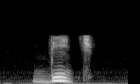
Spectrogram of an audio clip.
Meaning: 1. bastard, illegitimate child 2. sucker (an undesired stem growing out of the roots or lower trunk of a plant) 3. errand boy, servant boy 4. cheeky bastard, shrewd person, streetwise/experienced man
- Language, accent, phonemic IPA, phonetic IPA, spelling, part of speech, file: Armenian, Eastern Armenian, /bit͡ʃ/, [bit͡ʃ], բիճ, noun, Hy-բիճ.ogg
